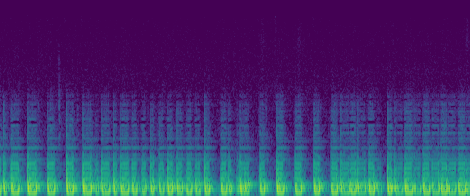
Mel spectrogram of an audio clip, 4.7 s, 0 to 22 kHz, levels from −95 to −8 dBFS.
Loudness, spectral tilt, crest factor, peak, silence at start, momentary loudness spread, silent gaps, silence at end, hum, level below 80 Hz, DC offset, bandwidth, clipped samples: -31 LUFS; -11 dB/octave; 14 dB; -14 dBFS; 0 s; 2 LU; none; 0 s; none; -34 dBFS; under 0.1%; 3.6 kHz; under 0.1%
